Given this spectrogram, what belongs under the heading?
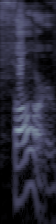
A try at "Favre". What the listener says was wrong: You're pronouncing French.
